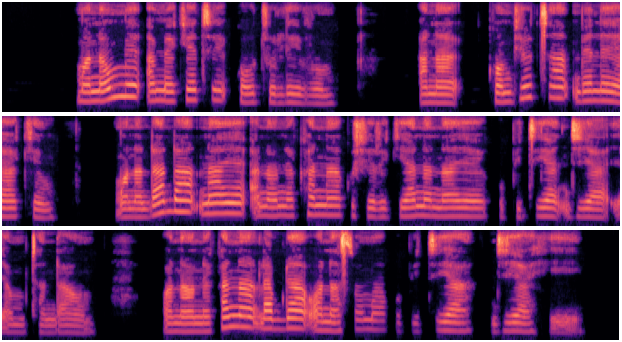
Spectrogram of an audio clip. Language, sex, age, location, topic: Swahili, female, 18-24, Nairobi, education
